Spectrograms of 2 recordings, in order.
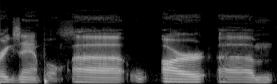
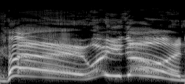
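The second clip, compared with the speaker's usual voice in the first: mock loud drawn-out yell, voice very high-pitched; 5 dB louder than usual. Retelling someone calling out from a porch as he drove past: imitating someone yelling. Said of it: "he yelled at me like".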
